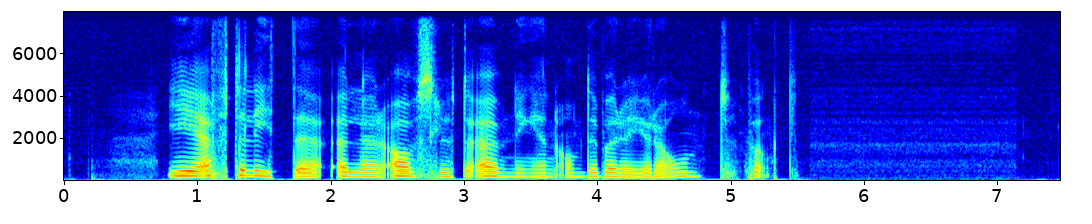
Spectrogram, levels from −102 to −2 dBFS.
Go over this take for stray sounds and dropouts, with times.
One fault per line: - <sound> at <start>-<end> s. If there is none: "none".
none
